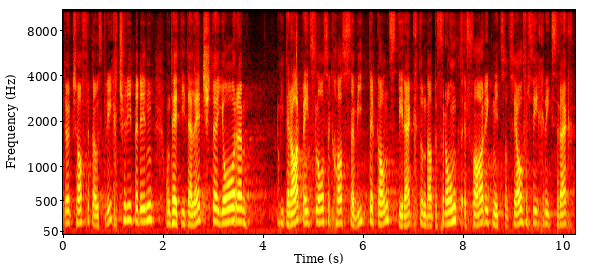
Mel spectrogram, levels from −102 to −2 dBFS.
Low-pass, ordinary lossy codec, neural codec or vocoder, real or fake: none; none; vocoder, 22.05 kHz, 80 mel bands, WaveNeXt; fake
